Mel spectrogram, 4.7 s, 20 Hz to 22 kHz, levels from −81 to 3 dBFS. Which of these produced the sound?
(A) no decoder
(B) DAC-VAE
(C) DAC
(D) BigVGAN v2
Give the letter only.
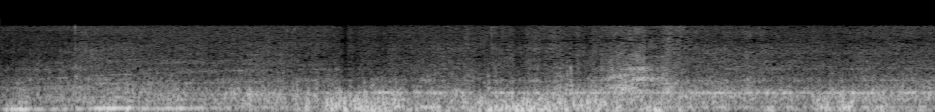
A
